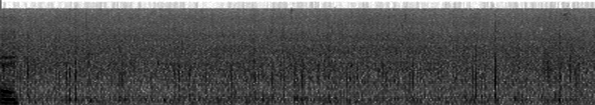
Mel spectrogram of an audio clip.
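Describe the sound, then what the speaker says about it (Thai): Steady rain falls in a forest near an upland stream, a dense, even patter of drops on leaves and surfaces continuing throughout at moderate volume with scattered louder nearby drips. "มาช่วงฝนตกเนาะป่านี่เนาะ"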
